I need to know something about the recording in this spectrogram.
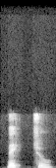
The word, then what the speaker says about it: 맥주: On le prononce en réalité comme 맥주. 맥주.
